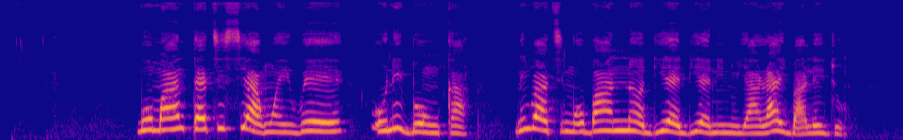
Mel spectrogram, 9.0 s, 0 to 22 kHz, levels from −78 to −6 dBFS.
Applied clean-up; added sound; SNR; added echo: none; none; none; none.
